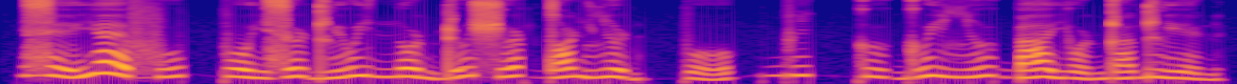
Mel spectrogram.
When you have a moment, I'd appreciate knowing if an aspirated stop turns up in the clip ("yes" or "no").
no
